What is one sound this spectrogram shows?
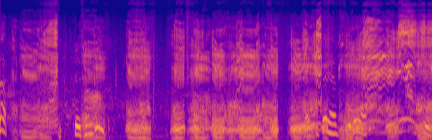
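Pigs grunt and snuffle close by.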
